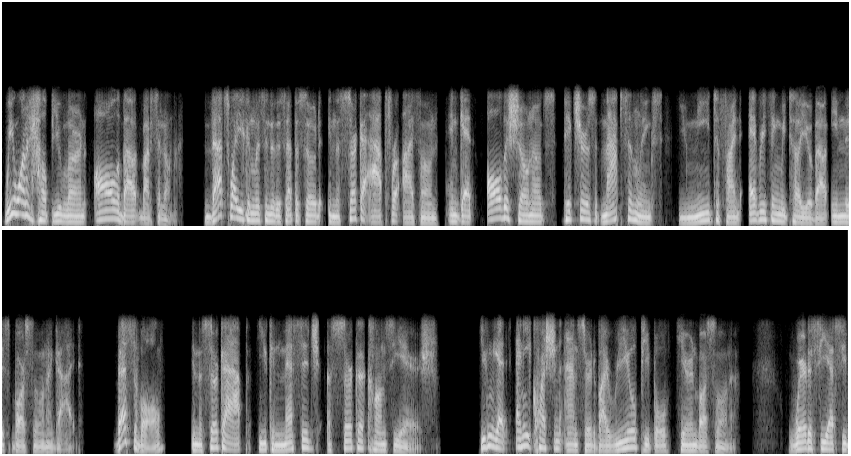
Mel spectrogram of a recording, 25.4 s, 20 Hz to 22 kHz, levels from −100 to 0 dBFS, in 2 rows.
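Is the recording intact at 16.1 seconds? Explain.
No. At 16.1 seconds the speech carries Opus voice compression, present throughout the clip. The linear-prediction coding at about 8 kbps runs narrowband, cutting everything above 4.2 kHz, and codes the excitation coarsely, making the voice muffled, hoarse and slightly robotic. A plain low-pass filter would only dull the sound without adding that gritty texture.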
